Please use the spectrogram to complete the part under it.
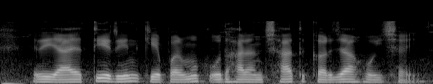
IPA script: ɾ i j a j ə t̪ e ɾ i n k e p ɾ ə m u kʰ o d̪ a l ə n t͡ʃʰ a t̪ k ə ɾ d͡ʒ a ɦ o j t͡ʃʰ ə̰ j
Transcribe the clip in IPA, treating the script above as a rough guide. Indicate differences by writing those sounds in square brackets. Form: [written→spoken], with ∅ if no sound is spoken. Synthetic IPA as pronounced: ɾ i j a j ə t̪ [e→i] ɾ i n k e p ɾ ə m u kʰ [o→u] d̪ a [l→ɾ] ə n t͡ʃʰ a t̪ k ə ɾ d͡ʒ a ɦ o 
